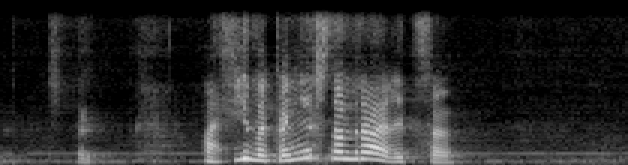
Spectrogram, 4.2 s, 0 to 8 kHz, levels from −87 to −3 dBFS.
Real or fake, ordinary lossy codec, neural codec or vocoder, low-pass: fake; none; codec, 32 kHz, 1.9 kbps, SNAC; 7.2 kHz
